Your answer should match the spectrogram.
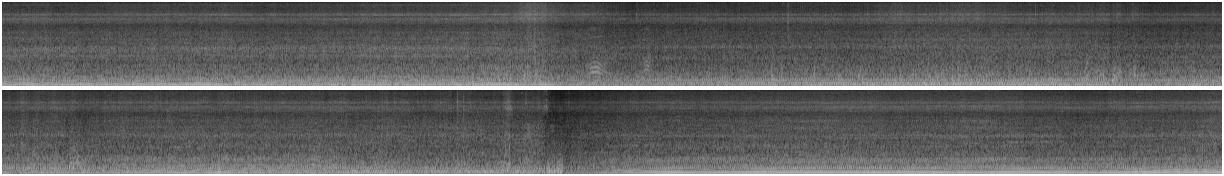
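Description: Yamaha ATV engine running under throttle as the quad rides a trail, its note easing off about a quarter of the way in, dipping briefly about two-thirds through, then pulling harder and louder to the end.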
